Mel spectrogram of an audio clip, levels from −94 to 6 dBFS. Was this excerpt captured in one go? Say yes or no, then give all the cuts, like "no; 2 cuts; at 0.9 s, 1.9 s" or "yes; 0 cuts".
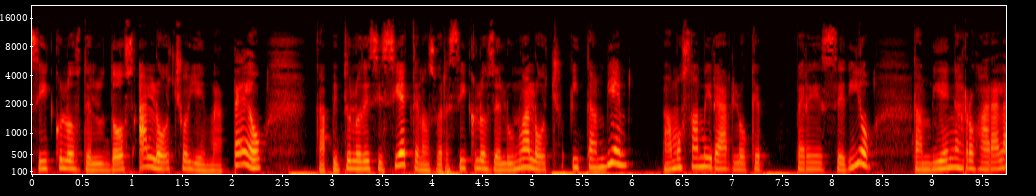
no; 1 cut; at 8.8 s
